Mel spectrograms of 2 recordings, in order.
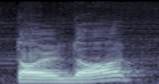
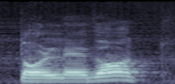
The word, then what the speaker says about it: Toledot: de las personas dicen Toldot, usted dice Toledot? No es cuestión de pronunciación si nos apegamos a las reglas gramaticales. Después de la jolam, la O, los dos puntitos siempre suenan.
